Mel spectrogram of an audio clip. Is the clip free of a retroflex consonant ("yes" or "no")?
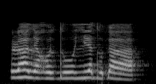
no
